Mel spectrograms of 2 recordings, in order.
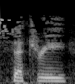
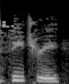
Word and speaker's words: Sea Tree: of the company because there's been some debate of whether it was Settree, Sea Tree. It is Sea Tree.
